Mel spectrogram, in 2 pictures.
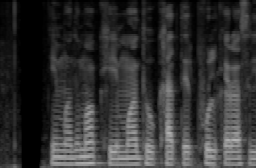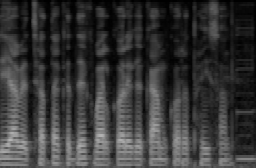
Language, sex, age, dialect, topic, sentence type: Bhojpuri, male, <18, Northern, agriculture, statement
